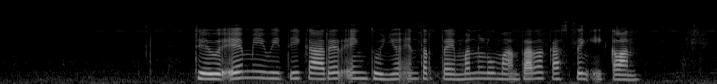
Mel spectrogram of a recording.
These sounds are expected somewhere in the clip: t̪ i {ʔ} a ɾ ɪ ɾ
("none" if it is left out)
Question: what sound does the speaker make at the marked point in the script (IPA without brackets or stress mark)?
k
